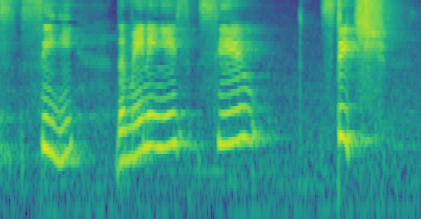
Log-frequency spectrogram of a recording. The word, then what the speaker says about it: सी: C means the pronunciation is C.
